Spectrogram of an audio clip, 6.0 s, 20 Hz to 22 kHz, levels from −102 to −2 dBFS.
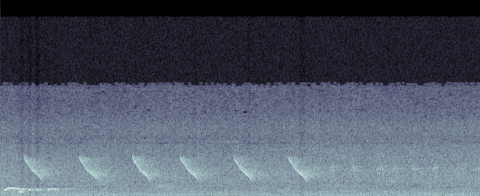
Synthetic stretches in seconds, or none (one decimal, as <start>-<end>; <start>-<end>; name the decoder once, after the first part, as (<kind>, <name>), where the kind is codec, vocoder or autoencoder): none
